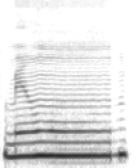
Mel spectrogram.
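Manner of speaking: मिन slow, with a held nasal ghunna. Shown as a demonstration. Teacher showing the ghunna on मिन, slow and held. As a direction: hum the नून through the nose on मिन. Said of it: "गुन्ना करके इसको पढ़ेंगे".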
